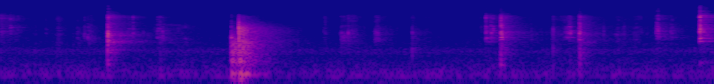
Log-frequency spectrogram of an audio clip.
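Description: Batteries being pulled out of a plastic electric flyswatter's battery compartment and set down on a workbench: about five small clicks and knocks, the loudest about two seconds in.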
